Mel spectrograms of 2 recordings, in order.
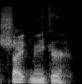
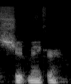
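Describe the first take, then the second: First: The first part rhymes with kite. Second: The first part rhymes with boot. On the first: The speaker calls it wrong. "I like to pronounce it shite maker, but no, it's not" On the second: The speaker calls it right. "It's shoot maker"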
